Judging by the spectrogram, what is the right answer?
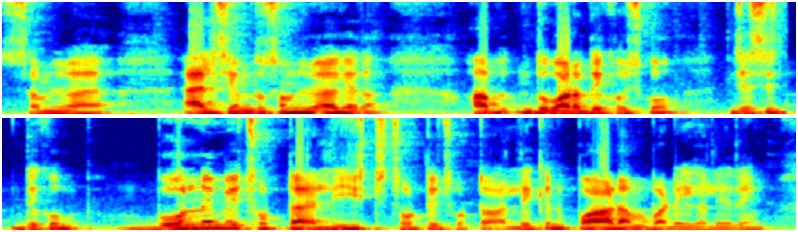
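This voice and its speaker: Male maths teacher, patient step-by-step explainer, a touch higher pitched. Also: steady tone, a little fast, a bit bright. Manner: explains step by step, often asks "samajh mein aaya?"; checks in with "theek hai" and recites times tables aloud. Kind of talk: classroom maths lesson.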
